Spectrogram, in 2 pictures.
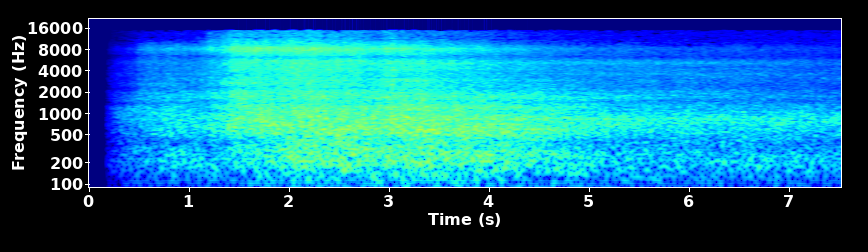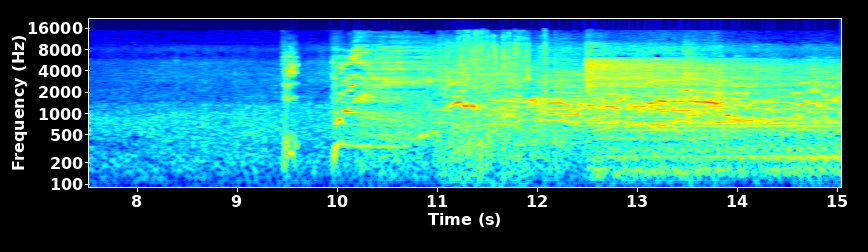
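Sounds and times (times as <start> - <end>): ocean wave rushing in: 0.3 - 6.3.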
